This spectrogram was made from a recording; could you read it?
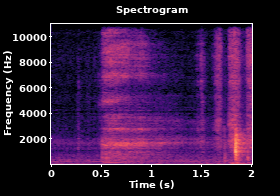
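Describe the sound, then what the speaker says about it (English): A knife dices tomato for pico de gallo on a cutting board, with a soft scraping stretch and then a single sharp chop near the end. "I'm just going to dice tomato"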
